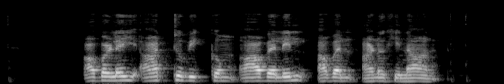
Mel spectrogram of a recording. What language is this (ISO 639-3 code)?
tam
